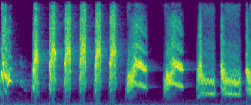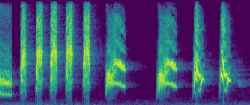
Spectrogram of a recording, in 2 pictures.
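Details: Long-tailed shrike singing excitedly to provoke other shrikes: a fast, steady string of harsh rasping notes with some buzzy chevron-shaped phrases, more than two per second, broken by short pauses.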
